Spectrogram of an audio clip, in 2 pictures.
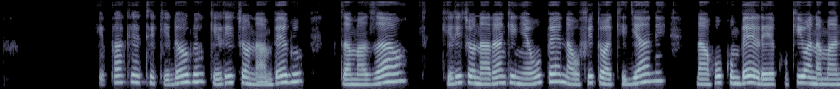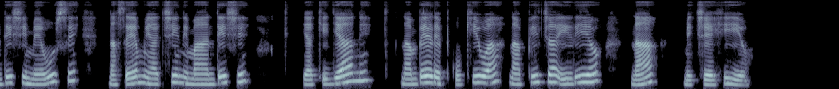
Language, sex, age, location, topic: Swahili, female, 50+, Dar es Salaam, agriculture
